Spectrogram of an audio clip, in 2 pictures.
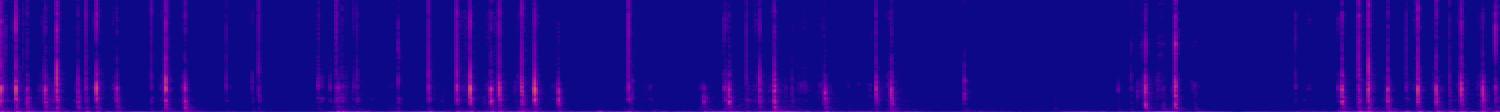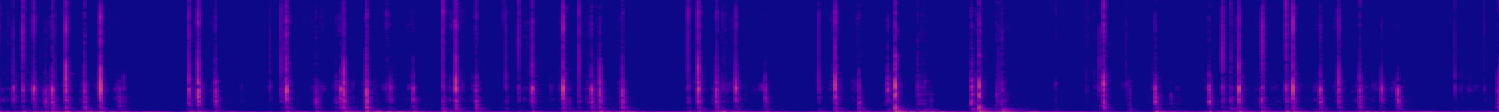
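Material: Acrylic.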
